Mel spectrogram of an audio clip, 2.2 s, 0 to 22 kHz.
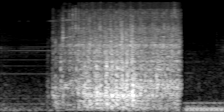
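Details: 2nd-gen (2004-2009) Toyota Prius "morning death rattle" after sitting overnight: harsh, fast metallic rattle for about a second at cold start, then a quiet hum.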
